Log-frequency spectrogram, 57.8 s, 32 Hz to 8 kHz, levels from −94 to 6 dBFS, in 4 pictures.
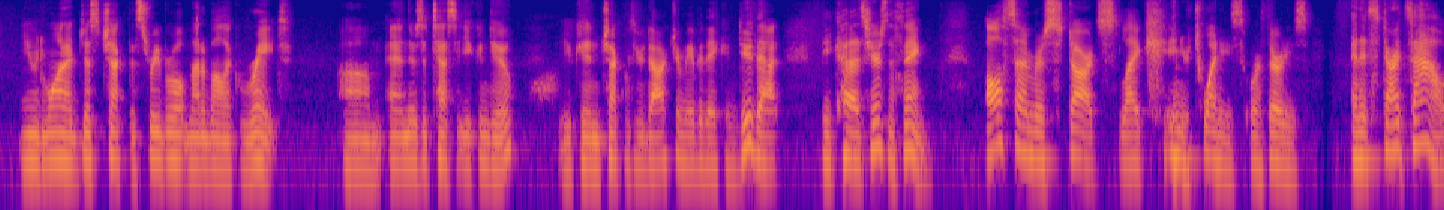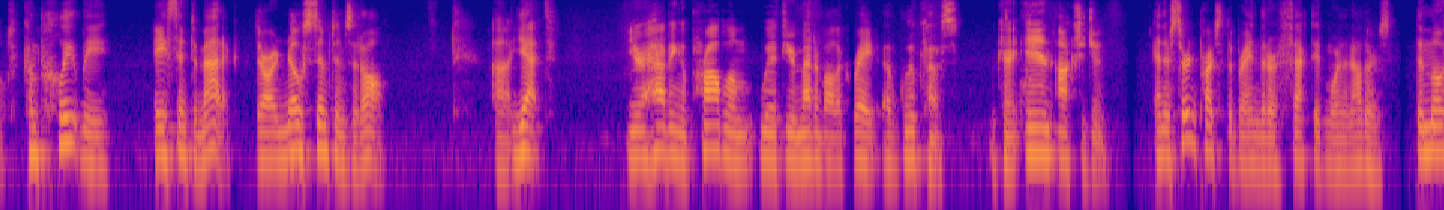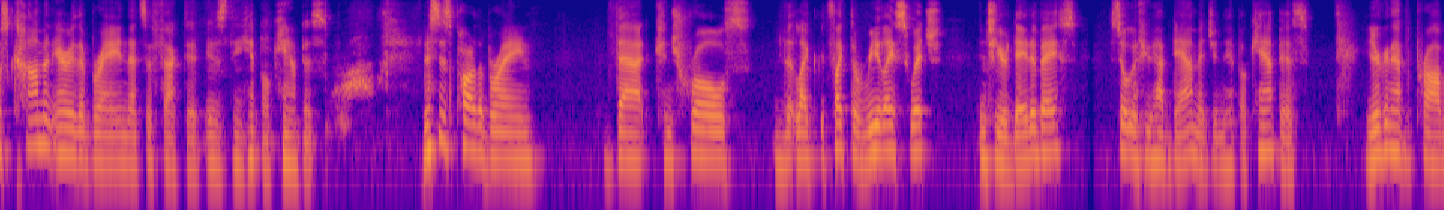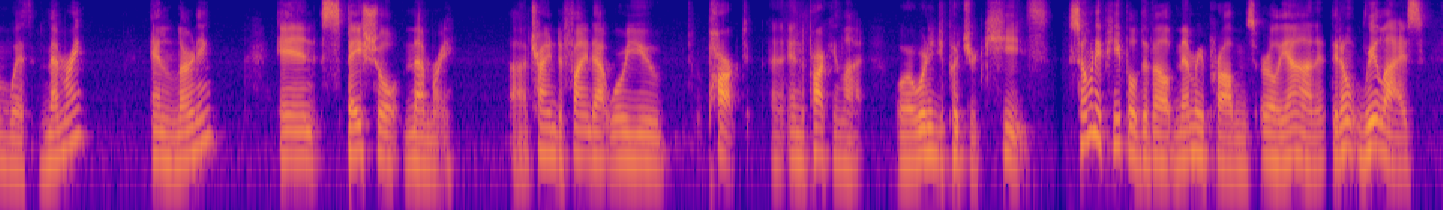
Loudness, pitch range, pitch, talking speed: -26 LUFS, 110-140 Hz, 120 Hz, 170 wpm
